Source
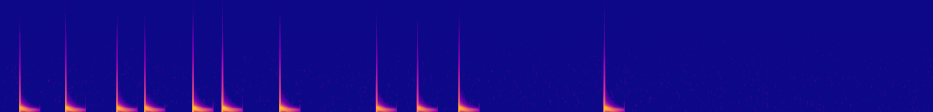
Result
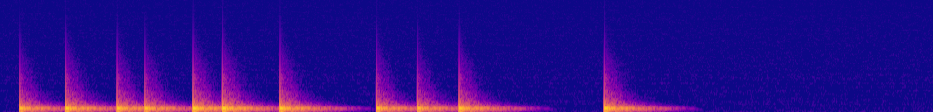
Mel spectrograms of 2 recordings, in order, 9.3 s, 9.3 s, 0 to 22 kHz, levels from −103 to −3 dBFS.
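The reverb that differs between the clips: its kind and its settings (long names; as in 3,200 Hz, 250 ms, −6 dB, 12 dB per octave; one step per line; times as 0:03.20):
rectangular room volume 47 cubic metres, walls mixed, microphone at 0.43 metres
level +1.5 dB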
